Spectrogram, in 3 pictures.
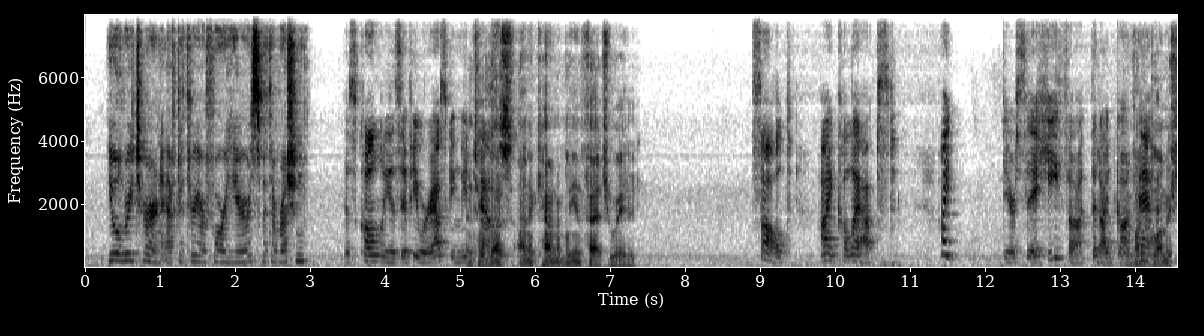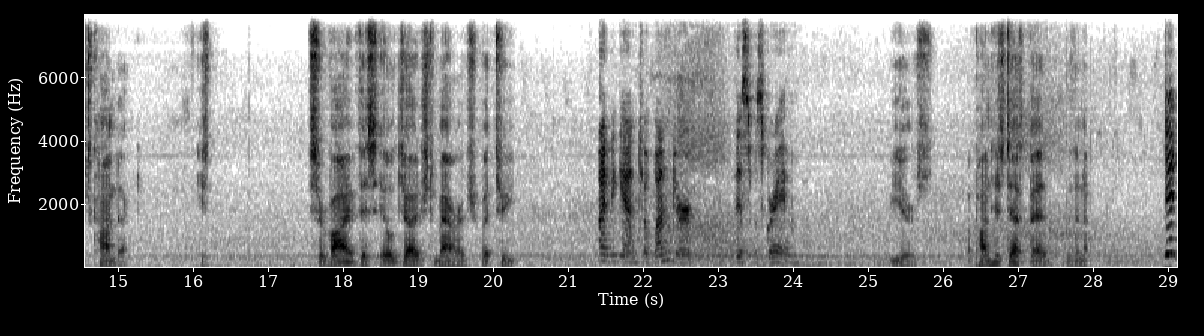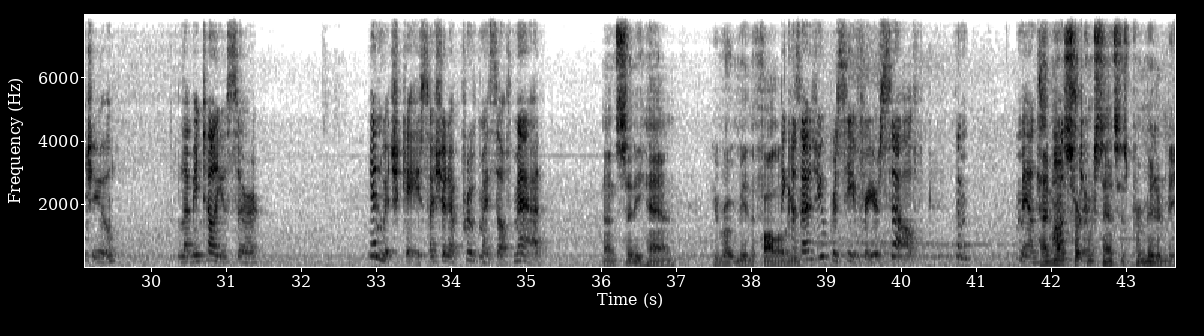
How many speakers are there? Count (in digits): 3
